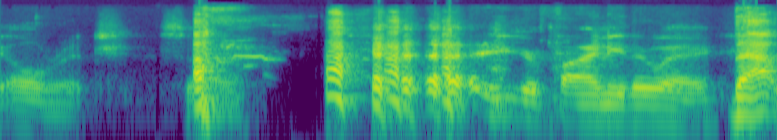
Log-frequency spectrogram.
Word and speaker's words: Ulrich: great by the way my brother says Ulrich I say Ulrich you're fine either way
